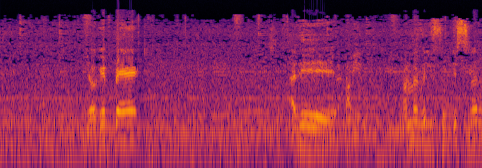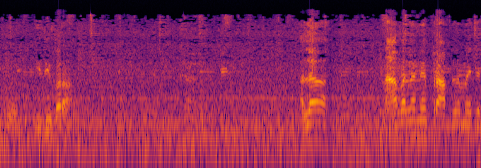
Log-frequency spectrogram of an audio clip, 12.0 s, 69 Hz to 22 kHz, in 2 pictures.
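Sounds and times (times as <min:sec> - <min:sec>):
airliner cabin drone: 0:00.0 - 0:12.0.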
